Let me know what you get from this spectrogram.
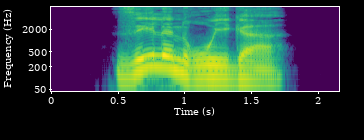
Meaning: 1. comparative degree of seelenruhig 2. inflection of seelenruhig: strong/mixed nominative masculine singular 3. inflection of seelenruhig: strong genitive/dative feminine singular
- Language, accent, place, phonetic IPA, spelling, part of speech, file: German, Germany, Berlin, [ˈzeːlənˌʁuːɪɡɐ], seelenruhiger, adjective, De-seelenruhiger.ogg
